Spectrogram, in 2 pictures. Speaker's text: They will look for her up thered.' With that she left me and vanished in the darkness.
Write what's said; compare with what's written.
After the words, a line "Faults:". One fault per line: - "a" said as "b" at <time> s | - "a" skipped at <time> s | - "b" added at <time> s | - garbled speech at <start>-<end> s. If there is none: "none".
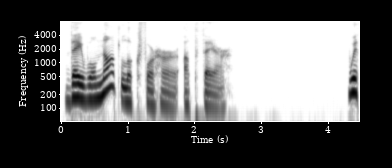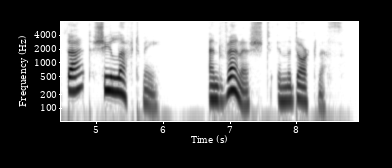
They will not look for her up there.' With that she left me and vanished in the darkness.
Faults:
- "not" added at 0.6 s
- "thered" said as "there" at 2.1 s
